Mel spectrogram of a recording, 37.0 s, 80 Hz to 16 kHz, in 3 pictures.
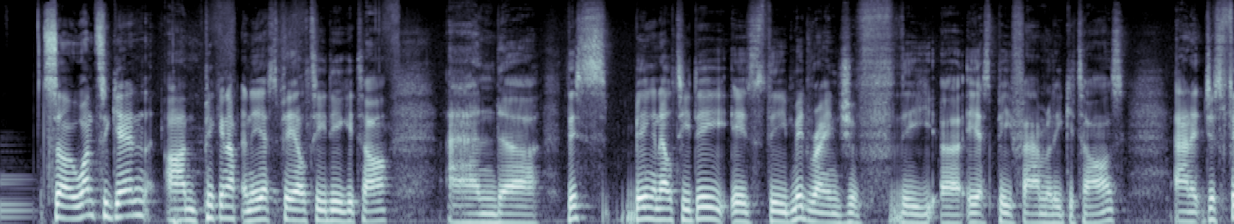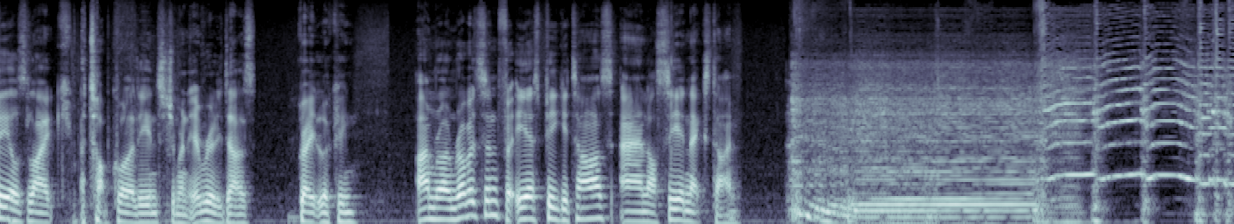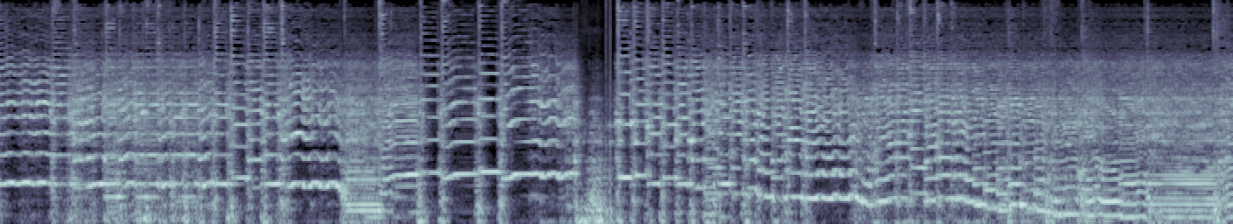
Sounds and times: Electric guitar: 20.2 - 37.0
Rock music: 20.2 - 37.0.

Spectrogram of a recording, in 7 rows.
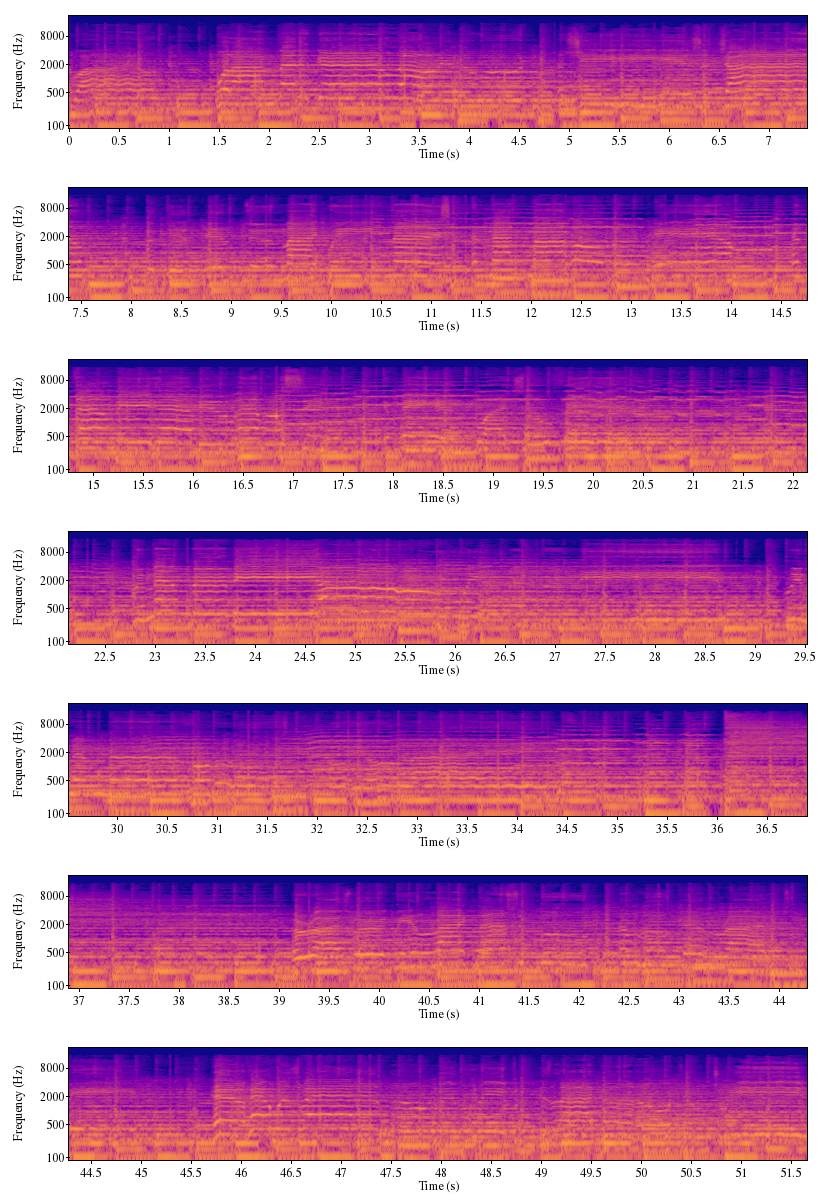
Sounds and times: Music: 0.0 - 51.6.

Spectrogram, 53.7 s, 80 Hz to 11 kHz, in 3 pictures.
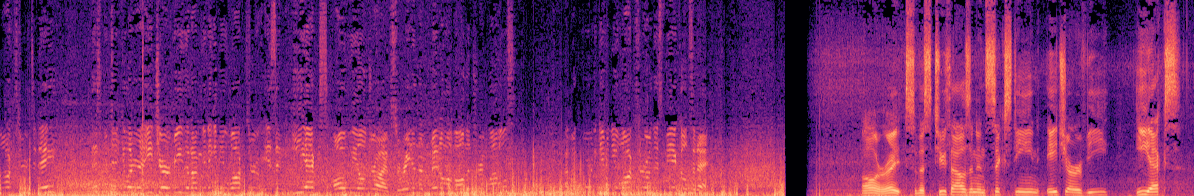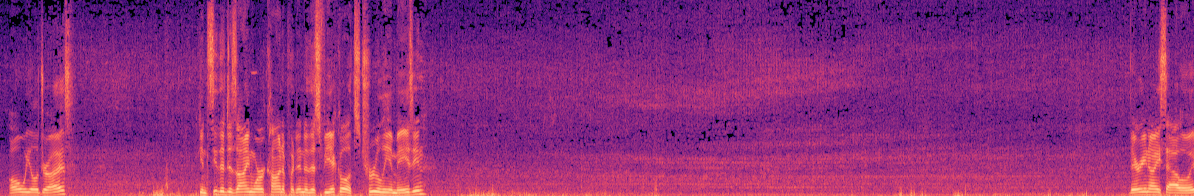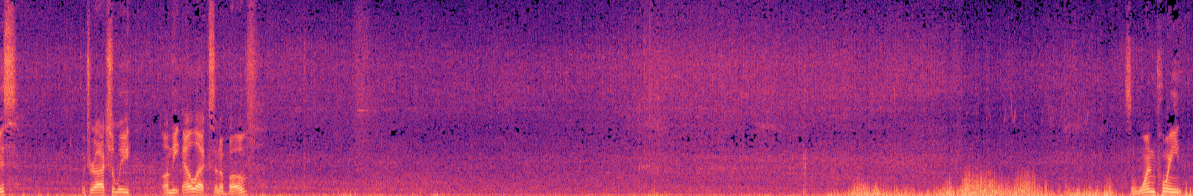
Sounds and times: Speech: 0.0 - 7.7, 8.4 - 10.7, 12.9 - 19.1, 20.9 - 24.4, 34.8 - 36.2, 37.0 - 39.8, 52.7 - 53.6
Car: 0.0 - 53.7.

